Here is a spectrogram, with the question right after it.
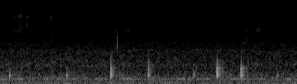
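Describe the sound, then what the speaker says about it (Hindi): Pen writing notes on paper during a class, a soft continuous scratch with a few sharper strokes and taps, close and quiet over a low steady room hum, with no talking. "तो अभी लिखते हैं,"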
